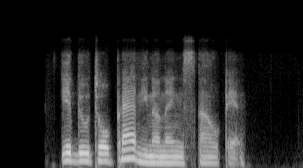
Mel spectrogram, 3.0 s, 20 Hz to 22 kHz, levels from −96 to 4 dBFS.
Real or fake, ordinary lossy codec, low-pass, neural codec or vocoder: fake; Opus, 16 kbps; 7.2 kHz; codec, 16 kHz, 0.5 kbps, X-Codec, HuBERT features, trained on balanced general audio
